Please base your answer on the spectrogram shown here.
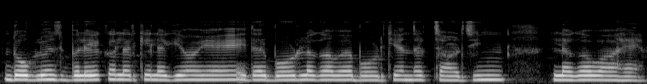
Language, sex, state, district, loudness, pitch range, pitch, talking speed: Hindi, female, Rajasthan, Jaipur, -16 LUFS, 205-215 Hz, 210 Hz, 185 wpm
